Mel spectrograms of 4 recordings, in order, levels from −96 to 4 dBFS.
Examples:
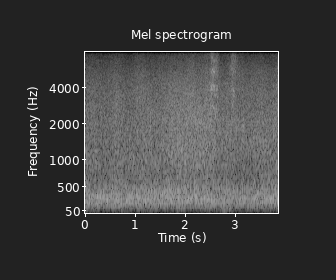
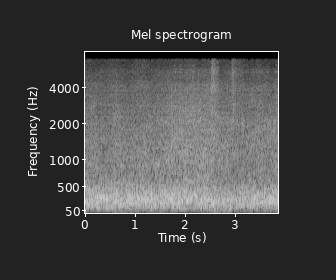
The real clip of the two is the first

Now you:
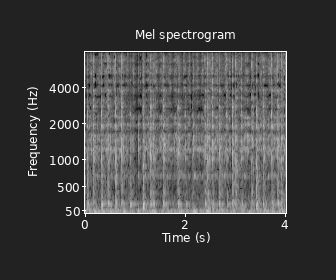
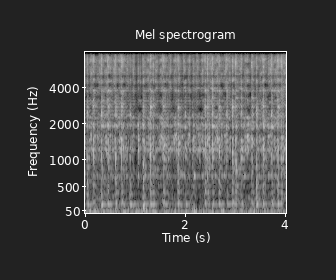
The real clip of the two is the first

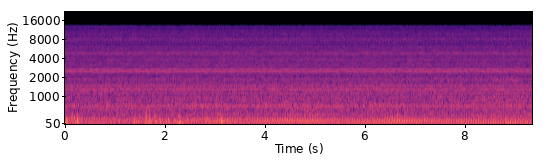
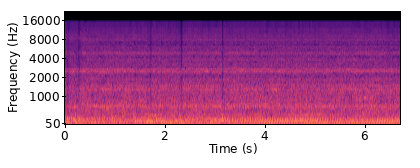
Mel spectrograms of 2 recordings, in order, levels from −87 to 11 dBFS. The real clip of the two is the first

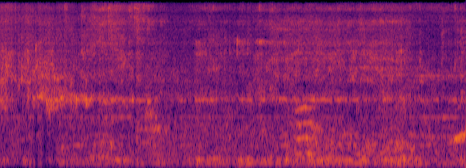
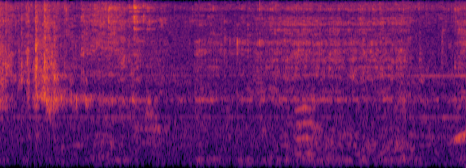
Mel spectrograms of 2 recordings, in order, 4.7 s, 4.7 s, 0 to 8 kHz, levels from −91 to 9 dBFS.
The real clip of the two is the second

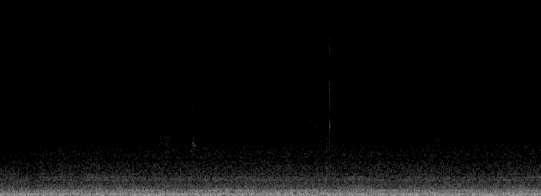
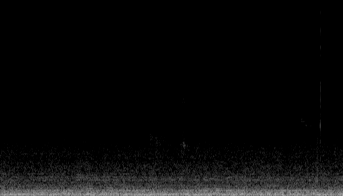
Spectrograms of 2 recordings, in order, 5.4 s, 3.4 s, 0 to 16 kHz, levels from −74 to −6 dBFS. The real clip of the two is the second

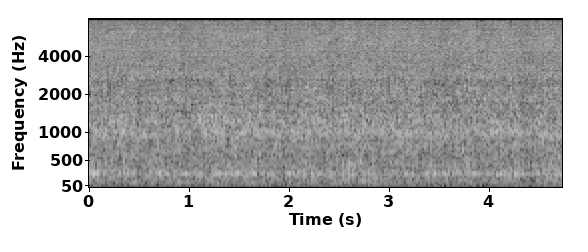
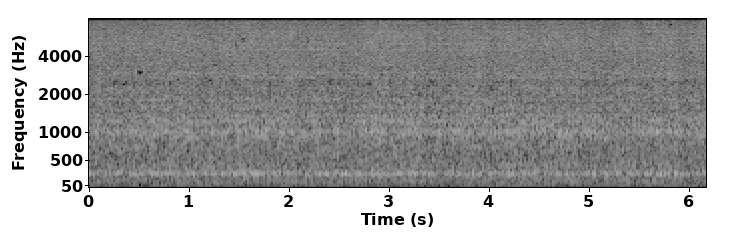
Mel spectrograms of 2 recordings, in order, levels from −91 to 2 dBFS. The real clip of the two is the second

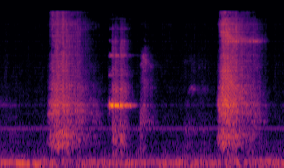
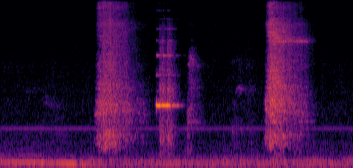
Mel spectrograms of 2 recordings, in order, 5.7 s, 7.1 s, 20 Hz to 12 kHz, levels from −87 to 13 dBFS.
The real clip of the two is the second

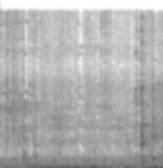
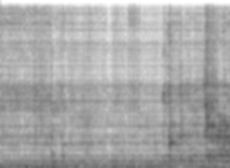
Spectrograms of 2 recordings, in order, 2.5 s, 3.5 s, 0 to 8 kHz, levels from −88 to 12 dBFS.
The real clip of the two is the first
